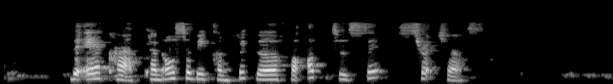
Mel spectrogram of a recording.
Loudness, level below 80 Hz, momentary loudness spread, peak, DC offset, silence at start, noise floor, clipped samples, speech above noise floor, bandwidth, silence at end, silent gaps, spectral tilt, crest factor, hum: -16 LUFS; -66 dBFS; 10 LU; 0 dBFS; under 0.1%; 0.1 s; -49 dBFS; under 0.1%; 33 dB; 7.6 kHz; 1.35 s; 0.54-0.62 s, 3.92-3.98 s; -4 dB/octave; 18 dB; none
